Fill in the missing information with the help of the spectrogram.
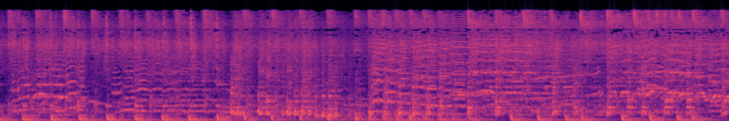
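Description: Live brass band playing a lively dance tune, brass carrying the melody over a steady bass-drum beat.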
